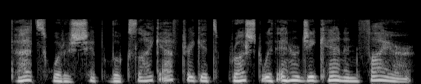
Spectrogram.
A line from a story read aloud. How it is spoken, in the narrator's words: Iskander murmured to her, horrified and fascinated, as horrified and fascinated as she felt herself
